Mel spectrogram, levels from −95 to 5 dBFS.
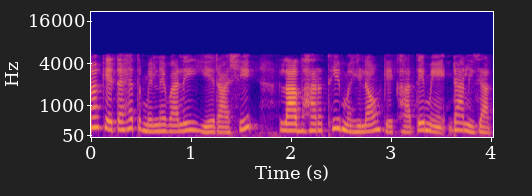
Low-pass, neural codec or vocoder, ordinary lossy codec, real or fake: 5.4 kHz; codec, 16 kHz, 4 kbps, X-Codec, HuBERT features, trained on LibriSpeech; none; fake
